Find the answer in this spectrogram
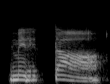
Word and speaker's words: metta: So you can observe the difference here. How we pronounced this deva? It was deva. Deva, where A was long, and here it is khetta. Metta. Khetta. Metta. So the sound of A is shortened, it is contracted.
